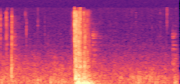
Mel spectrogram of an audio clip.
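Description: A wooden box lid thumps open.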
